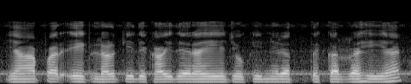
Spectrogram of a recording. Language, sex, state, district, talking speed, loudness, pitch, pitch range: Hindi, male, Jharkhand, Sahebganj, 220 wpm, -18 LUFS, 125 Hz, 125-130 Hz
